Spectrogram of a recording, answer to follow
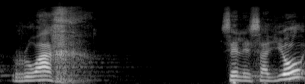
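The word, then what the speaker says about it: רוּחַ: Se pronuncia la ch en hebreo como J. Roaj, se le halló y se traduce espíritu.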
